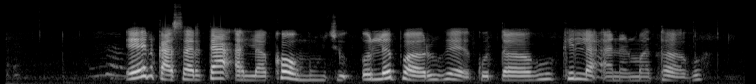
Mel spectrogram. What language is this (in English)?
Kalenjin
